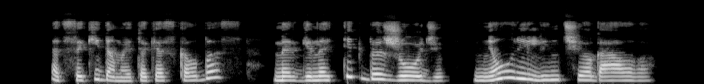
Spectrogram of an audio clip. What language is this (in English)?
Lithuanian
